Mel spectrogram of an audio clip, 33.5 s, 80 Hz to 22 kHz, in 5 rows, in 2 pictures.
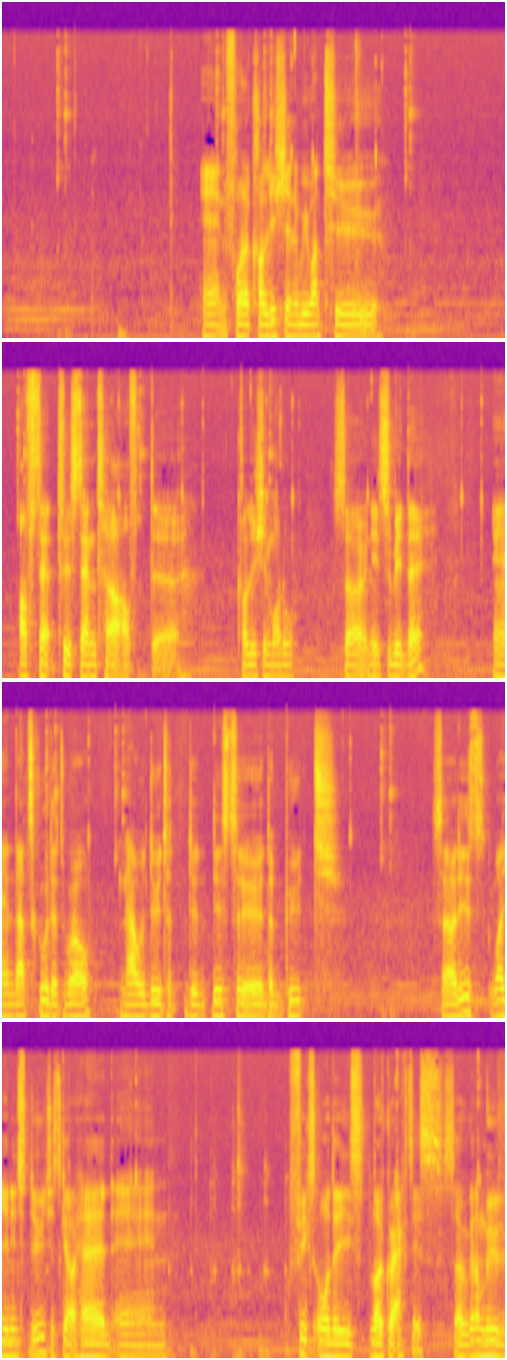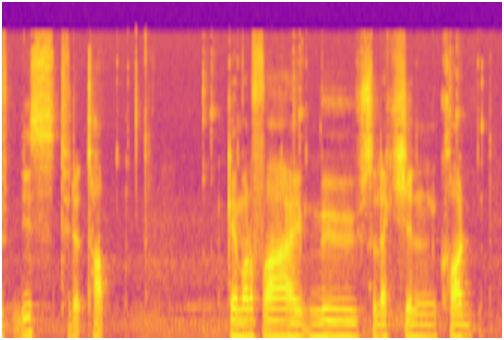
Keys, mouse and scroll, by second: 20.2 middle click, 22.8 scroll up 1, 23.8-25.1 middle drag, 29.4-33.4 drag.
